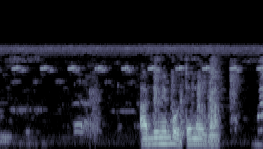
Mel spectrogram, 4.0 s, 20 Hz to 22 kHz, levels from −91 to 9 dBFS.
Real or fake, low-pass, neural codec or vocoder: real; 7.2 kHz; none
